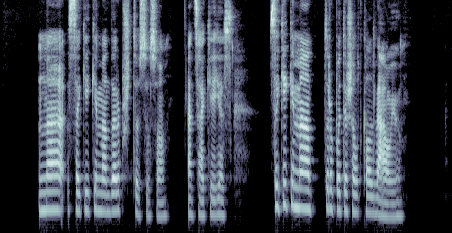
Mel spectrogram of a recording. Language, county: Lithuanian, Panevėžys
